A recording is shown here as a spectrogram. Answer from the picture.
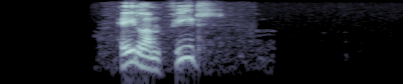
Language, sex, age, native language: Icelandic, male, 60-69, Icelandic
